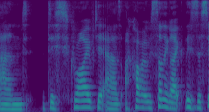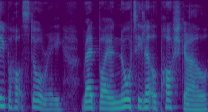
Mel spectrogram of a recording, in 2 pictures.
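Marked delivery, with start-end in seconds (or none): none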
